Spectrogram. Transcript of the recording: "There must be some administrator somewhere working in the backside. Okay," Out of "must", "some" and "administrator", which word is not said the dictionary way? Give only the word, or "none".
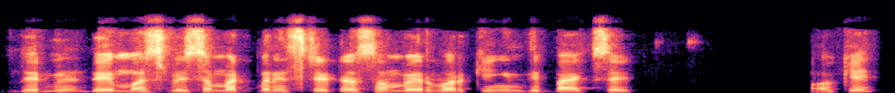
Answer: none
